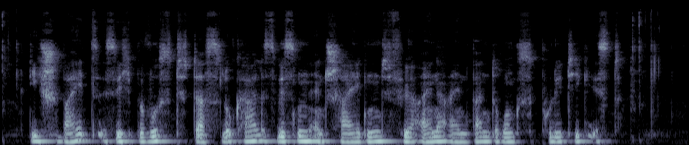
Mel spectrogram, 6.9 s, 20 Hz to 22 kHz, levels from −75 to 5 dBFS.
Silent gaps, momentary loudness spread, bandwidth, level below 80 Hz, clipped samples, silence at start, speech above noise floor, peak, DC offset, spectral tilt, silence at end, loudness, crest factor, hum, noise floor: none; 7 LU; 16 kHz; -58 dBFS; under 0.1%; 0.3 s; 23 dB; -2 dBFS; under 0.1%; -5 dB/octave; 0.45 s; -23 LUFS; 20 dB; none; -45 dBFS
